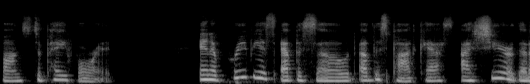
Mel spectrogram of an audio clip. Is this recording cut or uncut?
uncut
